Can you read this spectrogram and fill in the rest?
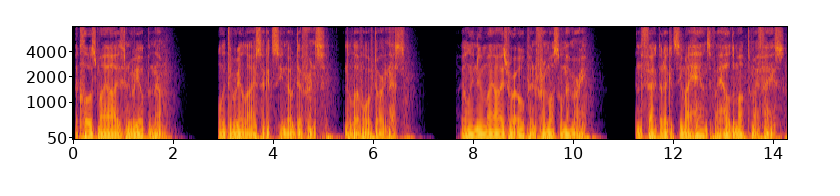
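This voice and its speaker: A man narrating a scripted horror story in the first person, with a measured, ominous, dramatic delivery. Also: low voice, fairly even intonation, gravelly. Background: dark background music.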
